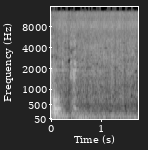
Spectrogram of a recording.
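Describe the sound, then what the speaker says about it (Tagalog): Onion and garlic sauté in a hot pan for prawn sinigang, with a steady close sizzle and a quick scrape of stirring near the start. "igigisa ko muna ang sibuyas at bawang"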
